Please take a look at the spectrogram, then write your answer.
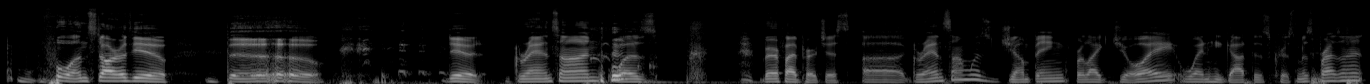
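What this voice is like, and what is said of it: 90s skater punk dude voice. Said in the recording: “90s skater punk ... It's just going to be my voice just toned up a touch”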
